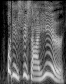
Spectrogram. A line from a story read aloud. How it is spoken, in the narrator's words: he cried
